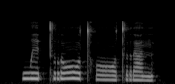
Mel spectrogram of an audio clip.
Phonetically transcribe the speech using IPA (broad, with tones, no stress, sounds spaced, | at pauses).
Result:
w e˥˩ ʔ t r ɔː˥˩ tʰ ɔː˧ t r a˧ n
